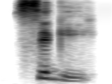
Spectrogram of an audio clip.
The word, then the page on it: ciggy: Indian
